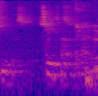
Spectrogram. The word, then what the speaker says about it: Szybist: The name is pronounced Szybist.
